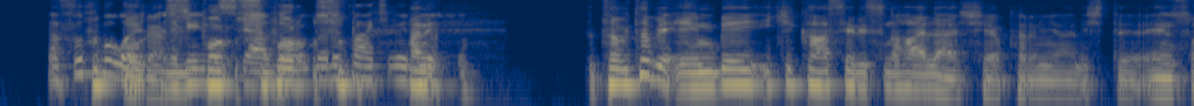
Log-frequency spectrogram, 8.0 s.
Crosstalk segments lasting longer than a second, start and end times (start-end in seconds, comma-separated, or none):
0.5-2.9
